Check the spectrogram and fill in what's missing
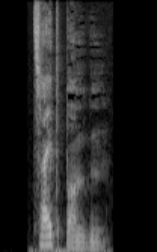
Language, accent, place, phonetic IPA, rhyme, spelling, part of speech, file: German, Germany, Berlin, [ˈt͡saɪ̯tˌbɔmbn̩], -aɪ̯tbɔmbn̩, Zeitbomben, noun, De-Zeitbomben.ogg
- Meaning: plural of Zeitbombe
